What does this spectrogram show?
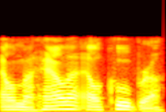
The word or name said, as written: El Mahalla El Kubra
